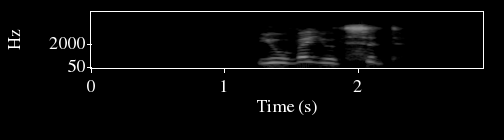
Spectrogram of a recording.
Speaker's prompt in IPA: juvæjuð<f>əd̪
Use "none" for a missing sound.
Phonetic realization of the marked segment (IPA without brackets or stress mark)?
s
